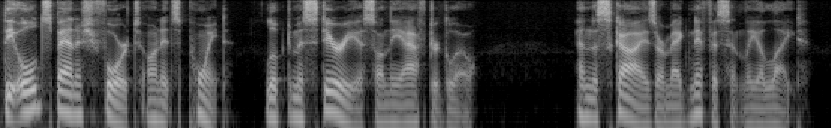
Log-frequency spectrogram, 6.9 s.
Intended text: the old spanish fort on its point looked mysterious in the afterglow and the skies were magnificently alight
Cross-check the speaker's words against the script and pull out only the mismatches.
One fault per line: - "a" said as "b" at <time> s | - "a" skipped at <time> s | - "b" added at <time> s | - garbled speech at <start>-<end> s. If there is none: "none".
- "in" said as "on" at 3.1 s
- "were" said as "are" at 5.5 s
